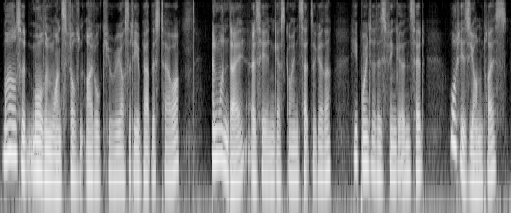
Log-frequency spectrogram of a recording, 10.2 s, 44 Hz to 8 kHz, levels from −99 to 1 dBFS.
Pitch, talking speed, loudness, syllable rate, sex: 115 Hz, 180 wpm, -19 LUFS, 5.4 syllables/s, male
